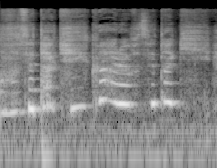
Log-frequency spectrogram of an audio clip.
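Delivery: voz bem aguda, embargada de choro; reencontro choroso. Retold or imitated. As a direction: reviva o alívio quase chorando. Reencontra Lincoln vivo, em prantos. (espanto choroso ao reencontrar alguém)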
